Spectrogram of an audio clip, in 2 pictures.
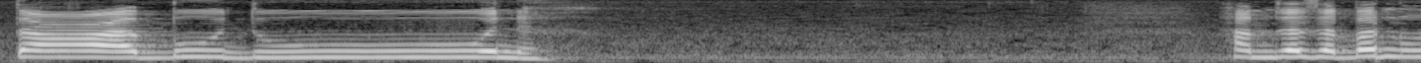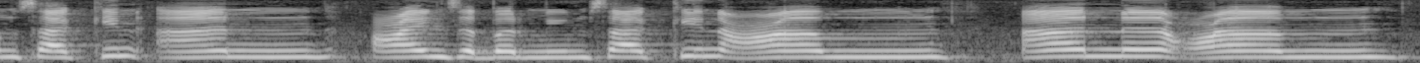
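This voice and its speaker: A woman teaching a Quran reading lesson, spelling out syllables and drawing them out slowly, then explaining the rules briskly. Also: high voice, sharp tone. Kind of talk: slow spelled-out tajweed lesson.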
